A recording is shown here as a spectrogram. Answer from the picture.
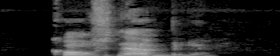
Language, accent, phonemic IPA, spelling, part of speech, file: French, Canada, /kɔ̃v.nabl/, convenables, adjective, LL-Q150 (fra)-convenables.wav
- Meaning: plural of convenable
